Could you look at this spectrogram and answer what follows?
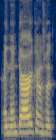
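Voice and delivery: ordinary delivery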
